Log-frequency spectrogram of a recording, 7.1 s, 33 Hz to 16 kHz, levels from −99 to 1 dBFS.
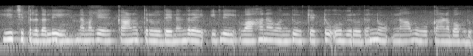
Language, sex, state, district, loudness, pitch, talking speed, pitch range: Kannada, female, Karnataka, Mysore, -17 LUFS, 180 Hz, 100 wpm, 175-190 Hz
